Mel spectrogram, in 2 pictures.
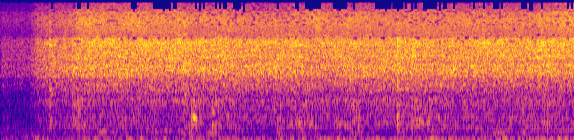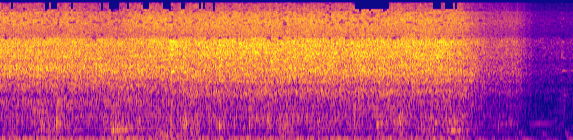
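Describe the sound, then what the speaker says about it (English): Onions browning with salt in a pan for kadai aloo give off a steady, close broadband sizzle that holds for about ten seconds before cutting off, with no voices. "That amazing sound of onion."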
